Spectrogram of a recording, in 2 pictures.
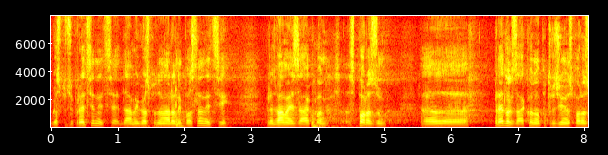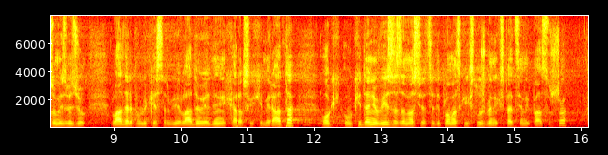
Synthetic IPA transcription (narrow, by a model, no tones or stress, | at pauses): ɡo̞spo̞d͡ʑo̞pɾe̞ːt̪sʲjed̪nit̪se̞d̪aːmiɡo̞spo̞d̪onaːɾod̪nipo̞slˠanit̪si | pɾed̪ʋamaje̞zakonspoɾazum | pɾeːd̪lo̞ɡzaːko̞naopot̪vɾ̩d͡ʑiːʋaɲuspo̞ɾazumaizme̞d͡ʑu | vlˠaːd̪eɾe̞publike̞isr̩bijeiʋlˠaːd̪eujed̪iɲenixaɾapskixe̞miɾaːt̪aoukiːd̪aɲuʋiːzazano̞sio̞t̪sed̪iplo̞mat̪skixslˠuʒbe̞nixspe̞t̪sialnixpasuʃtʋa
